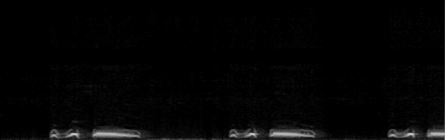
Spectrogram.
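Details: Spotted dove cooing, used as a lure for trapping and for training decoy birds. The repeated phrase is a warbling double note and then a steady drawn-out coo that falls slightly, given three times with short pauses.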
